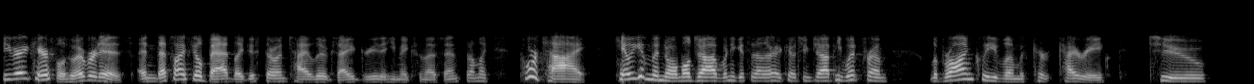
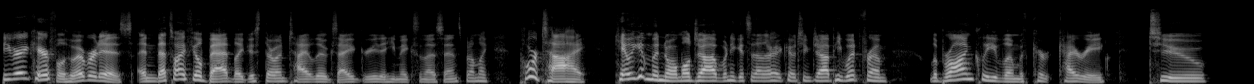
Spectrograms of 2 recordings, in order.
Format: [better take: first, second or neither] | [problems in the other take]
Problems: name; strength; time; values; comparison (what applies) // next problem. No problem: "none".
second | phone-call audio; nothing above 3.5 kHz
